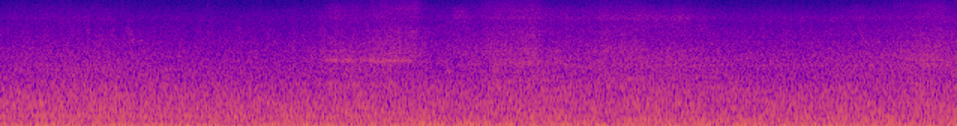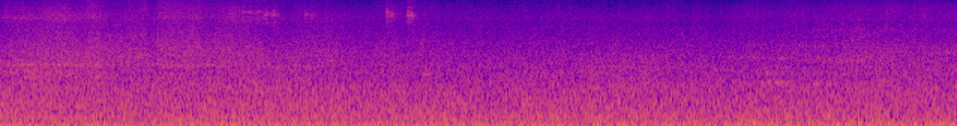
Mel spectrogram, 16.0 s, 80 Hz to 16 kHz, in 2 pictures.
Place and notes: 新農街二段, Yangmei Dist., Taoyuan City - the train runs through
Traffic sound, The train runs through, Next to the tracks, Zoom H2n MS+XY
Taoyuan City, Taiwan, 11 August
